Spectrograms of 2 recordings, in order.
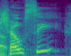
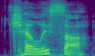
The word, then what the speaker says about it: Chelsea: Chelsea. Well, every time she goes there, they write it correctly on the cup, but they pronounce it Chelissa.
